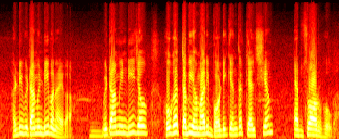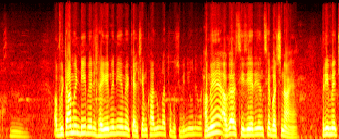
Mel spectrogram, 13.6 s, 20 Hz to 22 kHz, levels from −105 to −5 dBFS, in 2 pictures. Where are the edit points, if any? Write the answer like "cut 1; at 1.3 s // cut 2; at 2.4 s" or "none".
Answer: cut 1; at 10.7 s

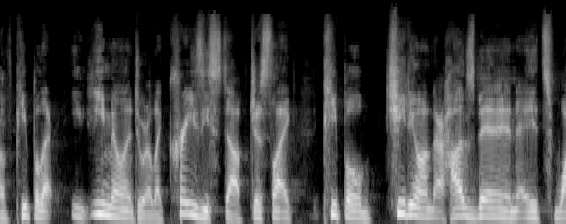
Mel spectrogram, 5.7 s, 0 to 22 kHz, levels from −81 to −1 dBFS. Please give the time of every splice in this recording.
cut 1; at 3.4 s

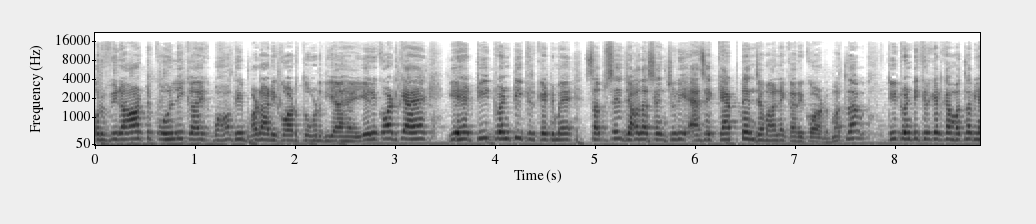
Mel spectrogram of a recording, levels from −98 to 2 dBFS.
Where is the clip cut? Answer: none

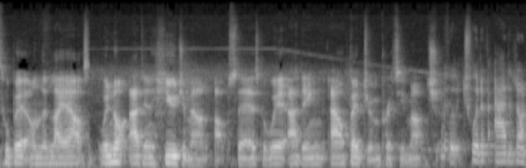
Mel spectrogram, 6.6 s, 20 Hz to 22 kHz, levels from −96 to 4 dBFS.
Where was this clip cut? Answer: cut 1; at 1.2 s // cut 2; at 5.5 s

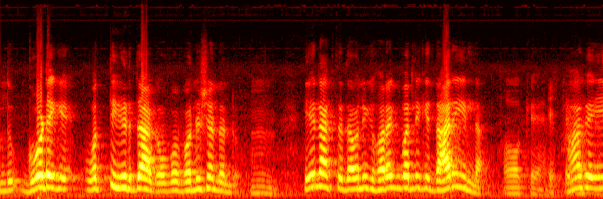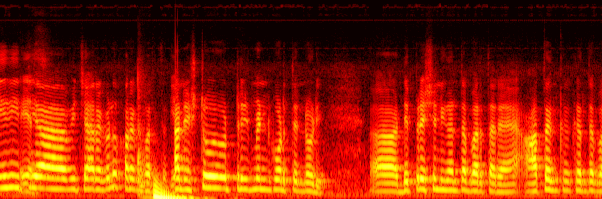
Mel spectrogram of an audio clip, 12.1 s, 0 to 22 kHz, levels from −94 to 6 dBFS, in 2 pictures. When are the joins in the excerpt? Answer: cut 1; at 7.8 s

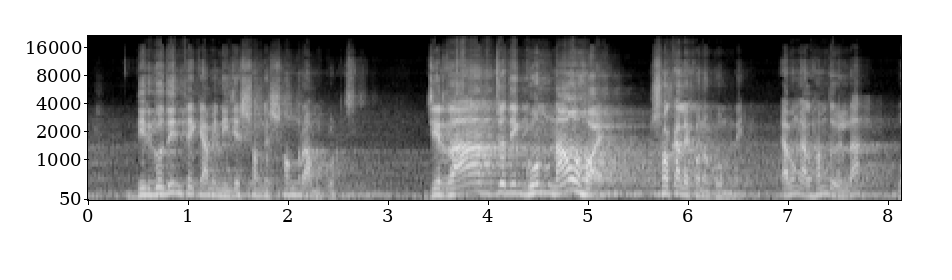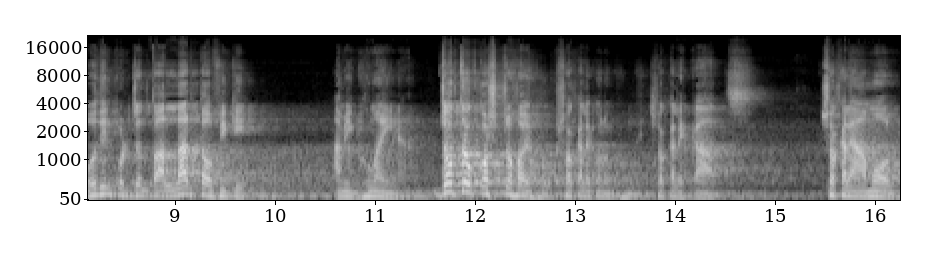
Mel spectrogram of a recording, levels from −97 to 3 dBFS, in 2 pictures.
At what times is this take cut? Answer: none

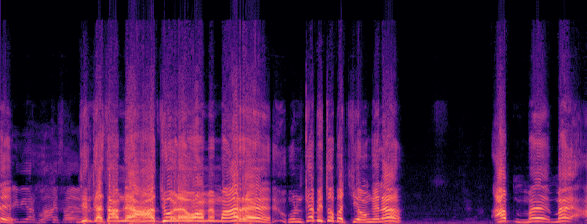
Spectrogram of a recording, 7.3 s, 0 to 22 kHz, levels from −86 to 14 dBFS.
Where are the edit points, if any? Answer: none

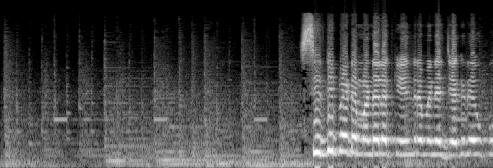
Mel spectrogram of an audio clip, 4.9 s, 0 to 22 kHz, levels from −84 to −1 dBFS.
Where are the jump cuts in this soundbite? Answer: cut 1; at 1.0 s

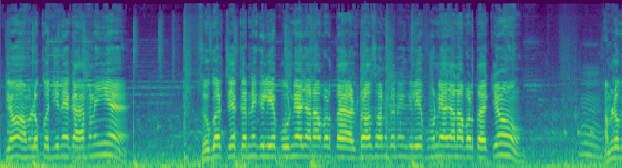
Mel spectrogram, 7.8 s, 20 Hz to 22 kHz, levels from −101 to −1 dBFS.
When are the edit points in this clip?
none

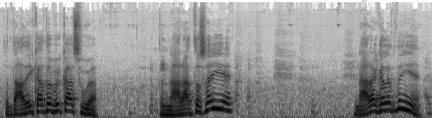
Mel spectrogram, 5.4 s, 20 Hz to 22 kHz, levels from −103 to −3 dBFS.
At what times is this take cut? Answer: none

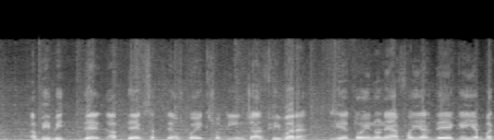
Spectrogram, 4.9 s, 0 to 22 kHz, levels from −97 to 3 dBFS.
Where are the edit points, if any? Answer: cut 1; at 3.2 s

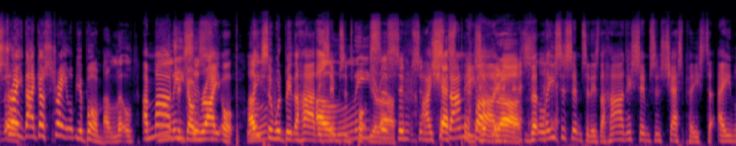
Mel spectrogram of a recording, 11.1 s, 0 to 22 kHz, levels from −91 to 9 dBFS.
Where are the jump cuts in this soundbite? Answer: none

